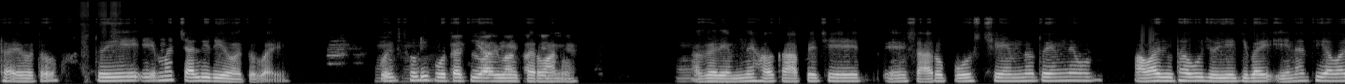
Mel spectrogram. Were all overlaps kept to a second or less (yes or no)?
no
